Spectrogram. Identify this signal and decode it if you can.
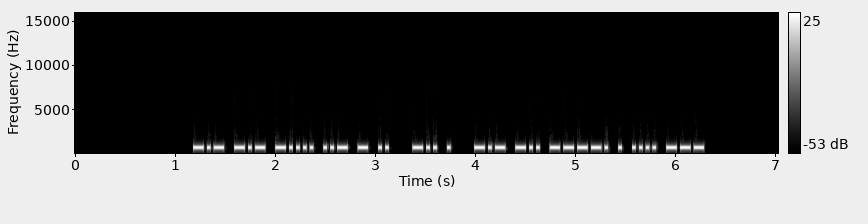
Morse code, heard as a keyed tone, about 36 wpm, 700 Hz. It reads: KK6UTI DE KD9EHO
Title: USA Callsign DE Callsign 35wpm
